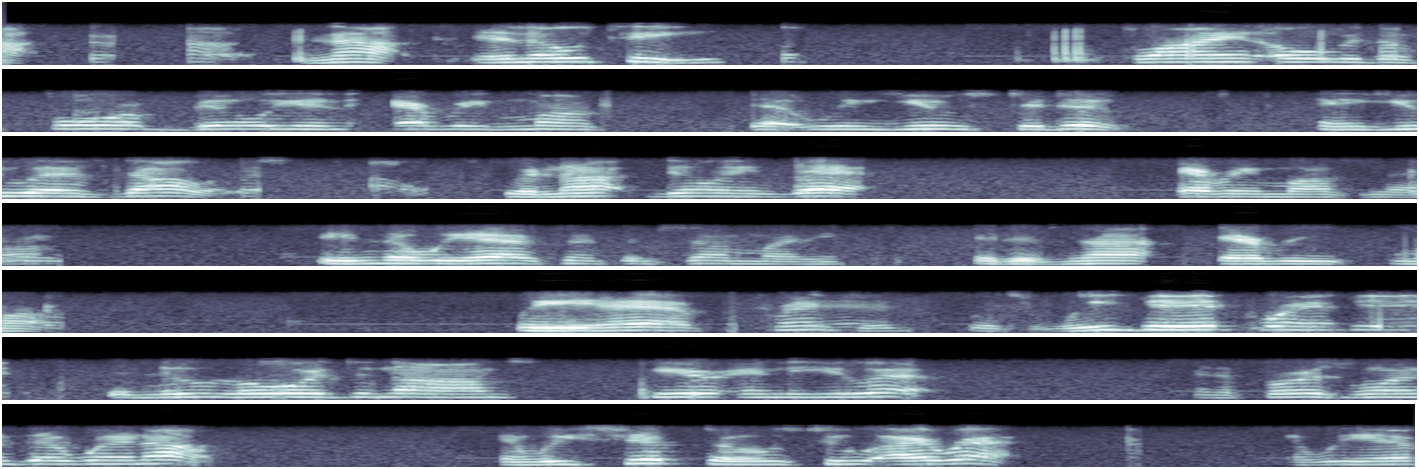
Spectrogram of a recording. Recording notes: Conference Call.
